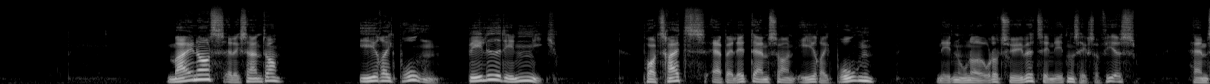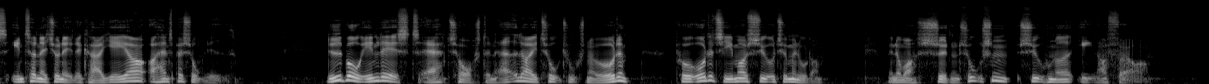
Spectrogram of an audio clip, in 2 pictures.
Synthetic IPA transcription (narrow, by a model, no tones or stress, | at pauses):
mɑɪnɒ̥æleɡ̥sænd̥ɐ | eʁaɡ̥̚b̥ʁṵːn | b̥e̝ləð̞̩ˠe̝nn̩i | pʰɒt͡sʰʁad̥æɐb̥æled̥̚ːænsɐːneʁaɡ̥̚b̥ʁṵːn | ne̝d̥n̩hunɐðˠɔ̽ːɾɒt͡sʰyːʋət͡sʰe̝lne̝d̥n̩seɡ̥sɒ̽fiɐ̰s | hænse̝nd̥ɐnæɕo̝nɛ̰ːləkʰɑ̈ieːɐʔɒ̽ɦænspʰæɐso̝̰ːnlihe̝ð̞̰ˠ | liðˠb̥ɔʊ̰e̝nlḛːsd̥æɐt͡sʰɒːsd̥ənæð̰ˠlɐit͡sʰo̝̰ːt͡sʰṵːsn̩ɒ̽ɔ̽ːɾə | pʰɒ̽ɔ̽ːɾət͡sʰiːmɐɒsyʊɐt͡sʰyʊəminud̥ɐ | menɔ̽m̰ɐsød̥n̩t͡sʰṵːsn̩syʊ̰hunɐð̞ˠe̝ːnɒfɶɐ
